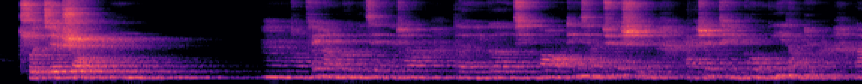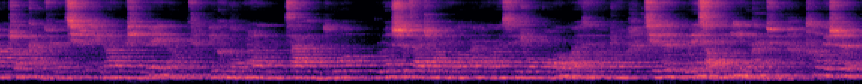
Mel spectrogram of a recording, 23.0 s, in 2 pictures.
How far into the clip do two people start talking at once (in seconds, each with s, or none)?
none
